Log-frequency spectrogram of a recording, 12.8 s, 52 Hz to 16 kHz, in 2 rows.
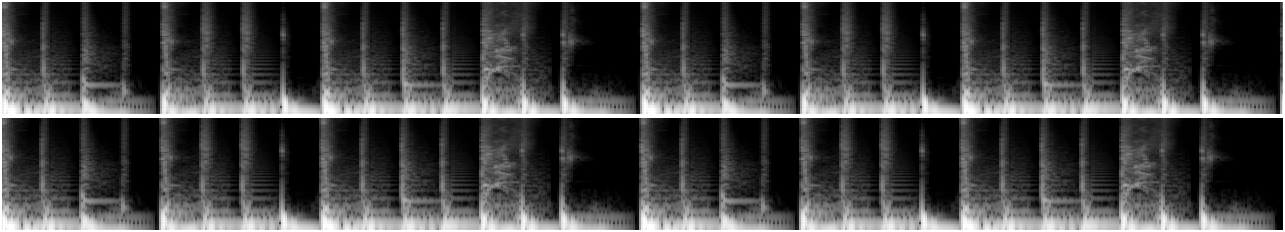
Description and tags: beat6-75bpm
75 bpm key unknown.
75, 80s, beat, drum-loop, island, rhythm, tribal, tribe, weird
